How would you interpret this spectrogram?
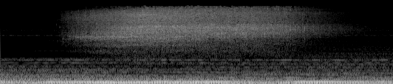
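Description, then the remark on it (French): Thirty live venomous snakes hiss in a huge cauldron in a fireplace, one long, steady rush that swells in after a moment and fades near the end, over a constant low, bubbling rumble like a cauldron on the boil. “80 queues de rat, 126 yeux de grenouille, 200 litres d'eau croupie, 30 serpents venimeux bien vivants.”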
